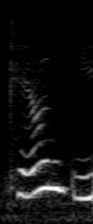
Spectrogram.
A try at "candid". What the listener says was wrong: Candid. That's not candy. That's candid.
